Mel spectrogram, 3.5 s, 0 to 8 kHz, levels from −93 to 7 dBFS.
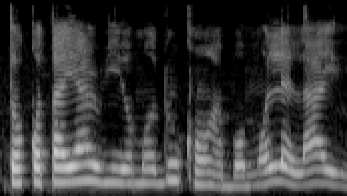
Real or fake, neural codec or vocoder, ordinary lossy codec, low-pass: real; none; none; 7.2 kHz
